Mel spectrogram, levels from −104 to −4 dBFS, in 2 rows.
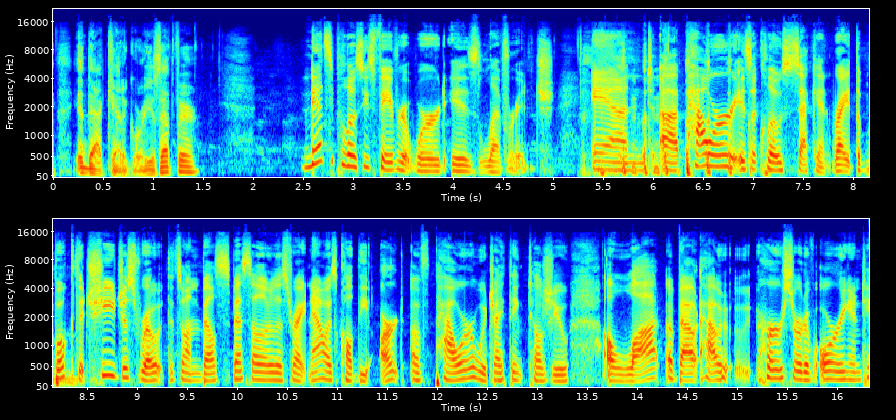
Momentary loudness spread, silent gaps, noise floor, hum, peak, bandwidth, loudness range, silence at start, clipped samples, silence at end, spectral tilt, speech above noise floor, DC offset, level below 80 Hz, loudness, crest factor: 7 LU; none; -61 dBFS; none; -2 dBFS; 16.5 kHz; 3 LU; 0.05 s; under 0.1%; 0 s; -4.5 dB/octave; 38 dB; under 0.1%; -54 dBFS; -23 LUFS; 20 dB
